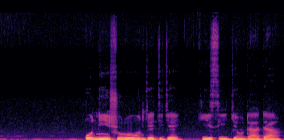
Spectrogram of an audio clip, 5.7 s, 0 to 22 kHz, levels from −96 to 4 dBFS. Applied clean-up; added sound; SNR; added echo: none; none; none; none.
